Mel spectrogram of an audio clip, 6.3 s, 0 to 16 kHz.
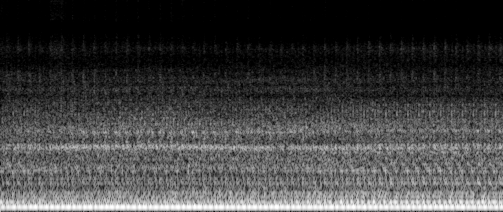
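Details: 1996 Ford 7.3 Powerstroke diesel truck, 292k, cold start at 18°F: loud, uneven clattering idle that knocks and smokes until warm, every start below 40°F; owner suspects misfire or bad injectors, 1600 mi after new o-rings and cups, no oil in fuel or coolant.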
